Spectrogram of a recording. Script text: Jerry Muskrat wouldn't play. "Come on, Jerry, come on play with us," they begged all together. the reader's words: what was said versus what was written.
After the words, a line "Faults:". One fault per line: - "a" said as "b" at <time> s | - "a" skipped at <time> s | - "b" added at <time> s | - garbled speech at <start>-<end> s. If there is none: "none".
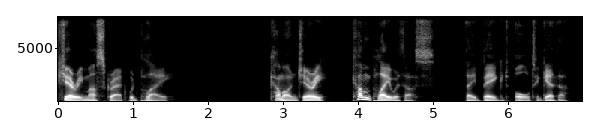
Jerry Muskrat would play. "Come on, Jerry, come play with us," they begged all together.
Faults:
- "wouldn't" said as "would" at 0.9 s
- "on" skipped at 4.2 s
